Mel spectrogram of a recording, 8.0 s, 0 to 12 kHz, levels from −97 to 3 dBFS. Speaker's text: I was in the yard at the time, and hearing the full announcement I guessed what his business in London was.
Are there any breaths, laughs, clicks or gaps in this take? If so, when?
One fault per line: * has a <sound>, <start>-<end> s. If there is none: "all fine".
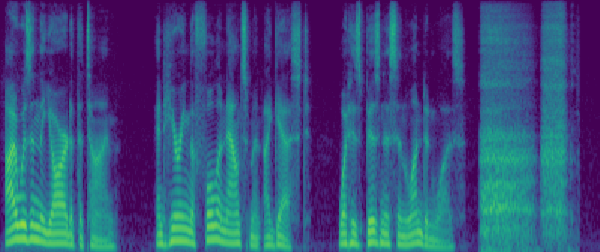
* has a breath, 6.4-7.7 s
